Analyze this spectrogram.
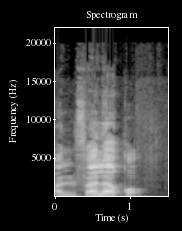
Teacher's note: Itu tergantung dari hurufnya. Kebetulan huruf qof di sini adalah huruf yang tebal, maka pantulannya pun harus tebal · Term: qalqalah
